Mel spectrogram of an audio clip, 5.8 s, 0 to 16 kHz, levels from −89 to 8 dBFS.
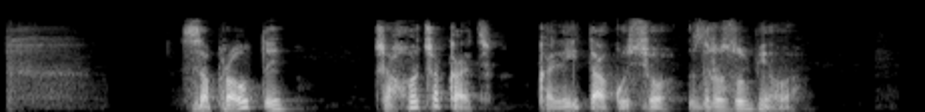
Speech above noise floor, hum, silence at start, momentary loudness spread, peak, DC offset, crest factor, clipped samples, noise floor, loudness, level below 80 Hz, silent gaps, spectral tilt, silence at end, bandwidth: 30 dB; none; 0.05 s; 12 LU; -2 dBFS; under 0.1%; 20 dB; under 0.1%; -49 dBFS; -20 LUFS; -60 dBFS; 0.68-1.04 s; -4.5 dB/octave; 0.8 s; 8.2 kHz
